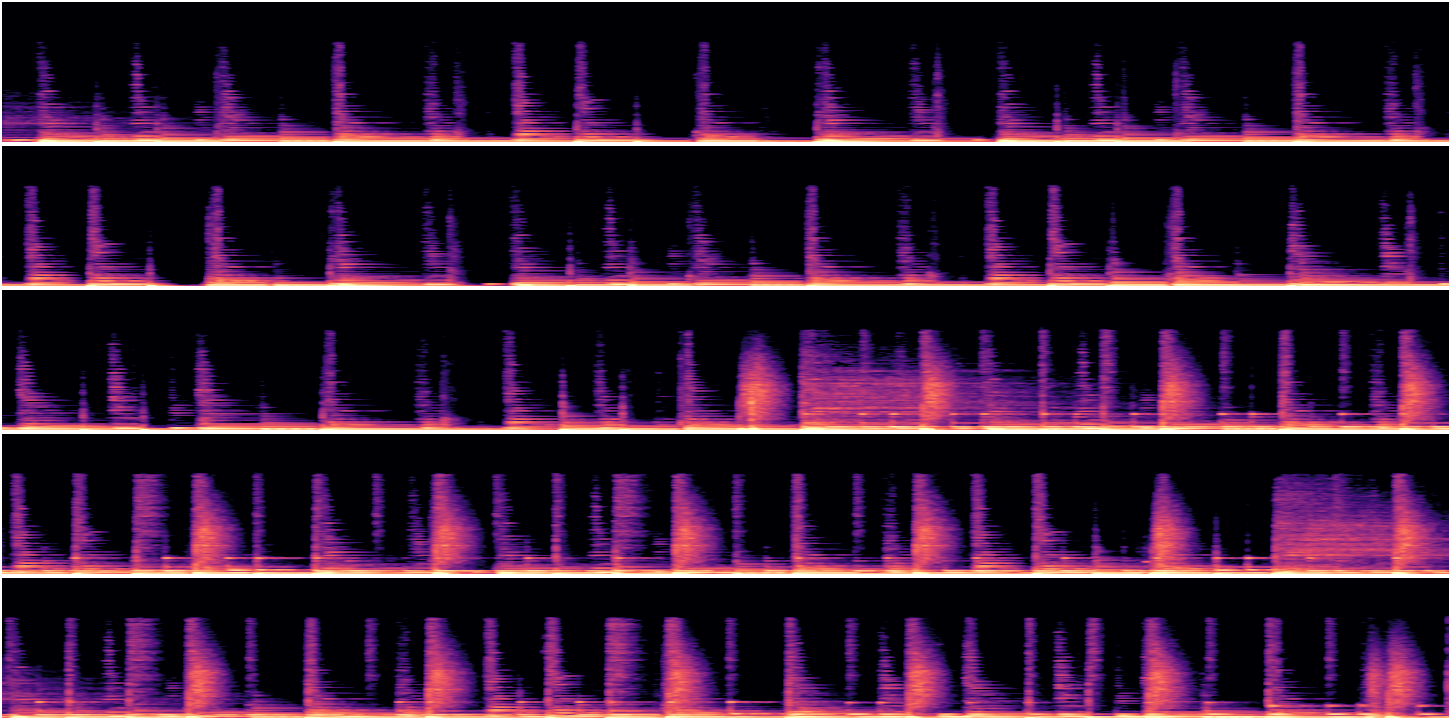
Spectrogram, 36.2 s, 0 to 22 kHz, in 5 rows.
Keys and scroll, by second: 5.2 ctrl+Right, 12.9 ctrl+Left, 20.9 ctrl+Left, 30.3 ctrl+Left.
